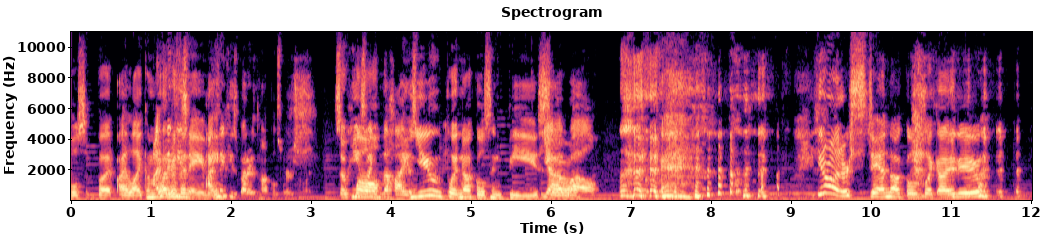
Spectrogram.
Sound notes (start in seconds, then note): 6.8 both Laugh; 11.6 laugh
